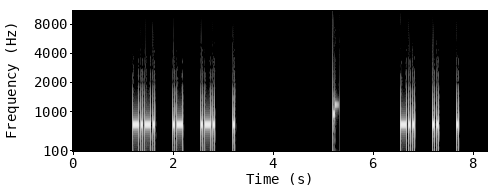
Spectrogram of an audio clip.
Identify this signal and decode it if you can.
Morse code, heard as a keyed tone, about 30 wpm, spaced as for 17 wpm, 700 Hz. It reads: CARE DIE
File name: Lesson 16f - Letter c - Words 30wpm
